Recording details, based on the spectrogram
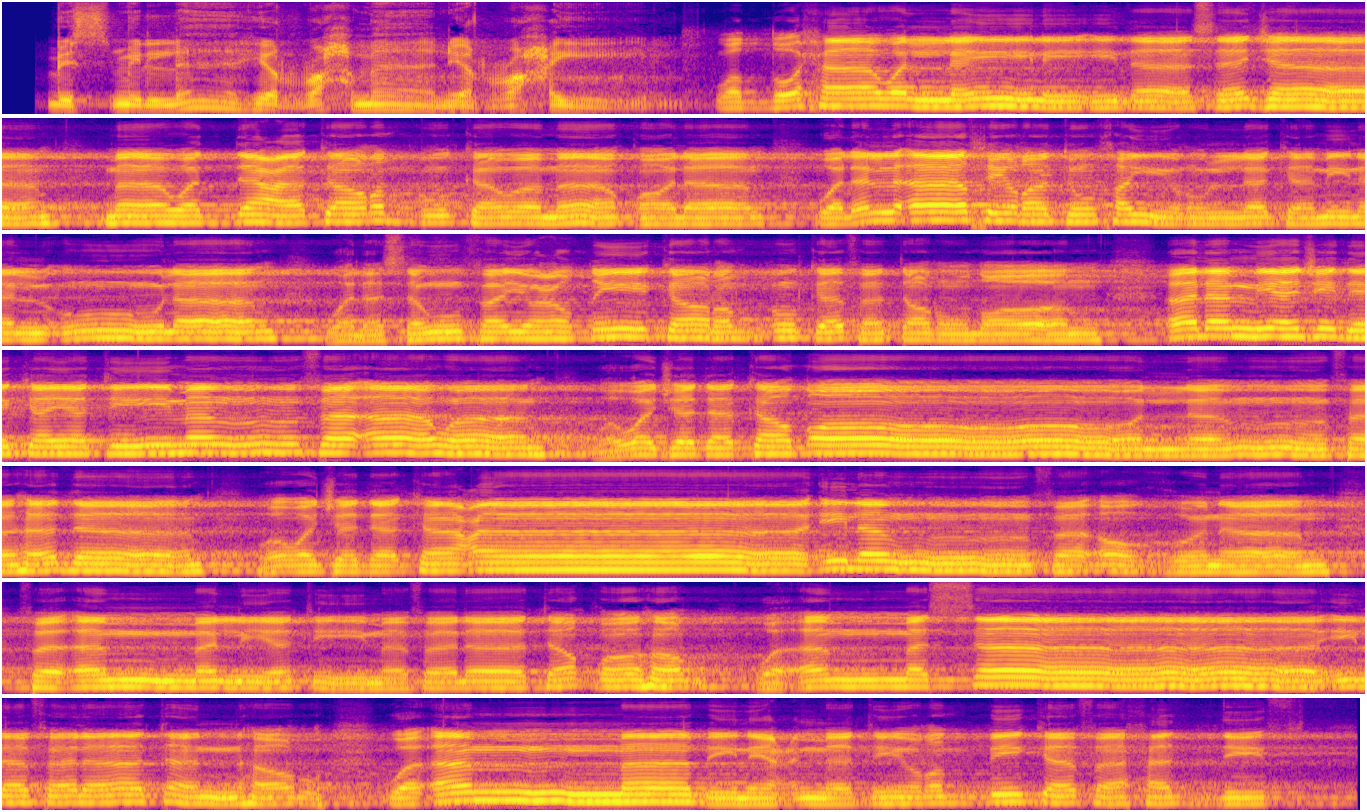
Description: المكان: المسجد الحرام الشيخ: فضيلة الشيخ ماهر المعيقلي فضيلة الشيخ ماهر المعيقلي الضحى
